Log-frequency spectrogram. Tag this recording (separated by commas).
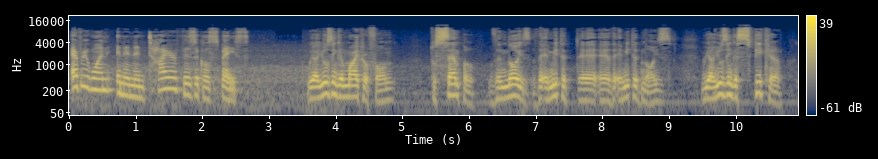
Speech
